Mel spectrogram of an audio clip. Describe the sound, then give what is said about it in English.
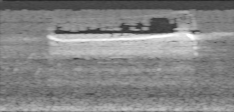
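An owl gives a single long, thin, high-pitched screeching call lasting over a second, over a steady low outdoor rumble. No one speaks. “You might not be able to see that, but that is an owl.”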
